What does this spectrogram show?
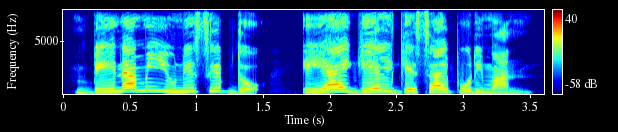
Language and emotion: Santali, neutral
